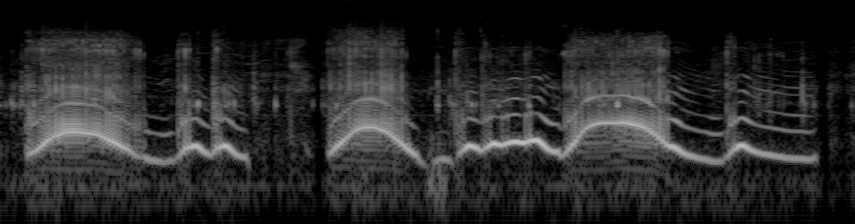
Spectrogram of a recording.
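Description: A person's voice imitating an engine for a toy tractor: a low hummed vroom that rises and falls in pitch in three long swells of about a second each, with shorter wavering bits between them.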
